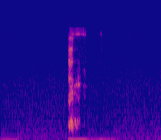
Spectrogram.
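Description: Near silence: room tone, broken once a little under a second in by a single very brief, faint sound.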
